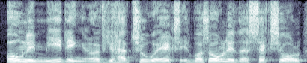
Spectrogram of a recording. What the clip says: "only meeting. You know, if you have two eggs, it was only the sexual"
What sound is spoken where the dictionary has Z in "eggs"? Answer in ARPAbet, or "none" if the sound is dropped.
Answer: S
